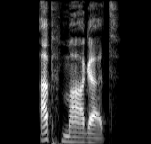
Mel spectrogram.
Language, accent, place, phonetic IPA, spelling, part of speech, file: German, Germany, Berlin, [ˈapˌmaːɡɐt], abmagert, verb, De-abmagert.ogg
- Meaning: inflection of abmagern: 1. third-person singular dependent present 2. second-person plural dependent present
